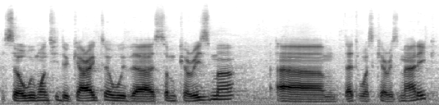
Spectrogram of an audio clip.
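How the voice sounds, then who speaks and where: A man with a fairly low voice answers questions casually, pausing often with ums and uhs. He sounds relaxed and easygoing and drops in a bit of dry, self-mocking humor. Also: slight background noise. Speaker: senior game producer.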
